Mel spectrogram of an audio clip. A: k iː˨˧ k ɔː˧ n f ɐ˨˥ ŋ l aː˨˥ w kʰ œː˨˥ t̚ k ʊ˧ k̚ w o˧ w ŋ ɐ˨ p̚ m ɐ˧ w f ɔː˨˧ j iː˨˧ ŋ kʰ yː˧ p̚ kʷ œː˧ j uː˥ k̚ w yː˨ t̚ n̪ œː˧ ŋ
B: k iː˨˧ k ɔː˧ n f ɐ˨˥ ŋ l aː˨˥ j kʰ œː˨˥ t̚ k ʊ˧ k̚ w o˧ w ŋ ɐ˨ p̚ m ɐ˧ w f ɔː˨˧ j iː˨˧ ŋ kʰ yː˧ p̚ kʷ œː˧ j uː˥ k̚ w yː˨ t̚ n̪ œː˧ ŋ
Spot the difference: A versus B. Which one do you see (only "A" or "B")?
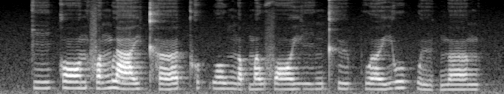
B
